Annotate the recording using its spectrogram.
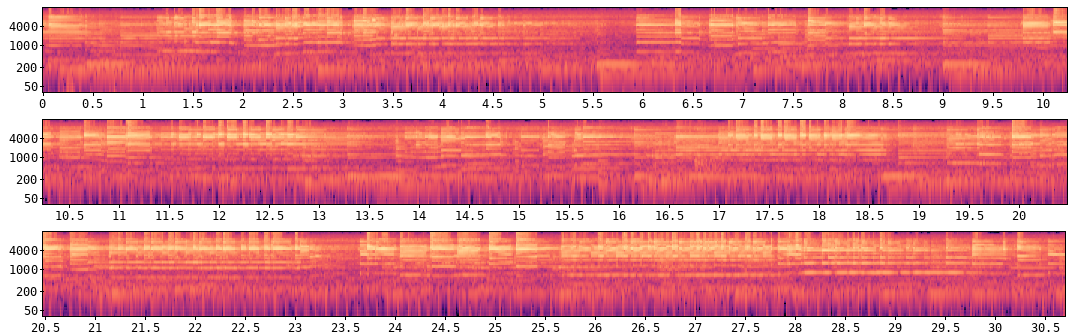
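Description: Viola caipira played solo, picking an Italian song melody in held notes over a bass line in the low strings.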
